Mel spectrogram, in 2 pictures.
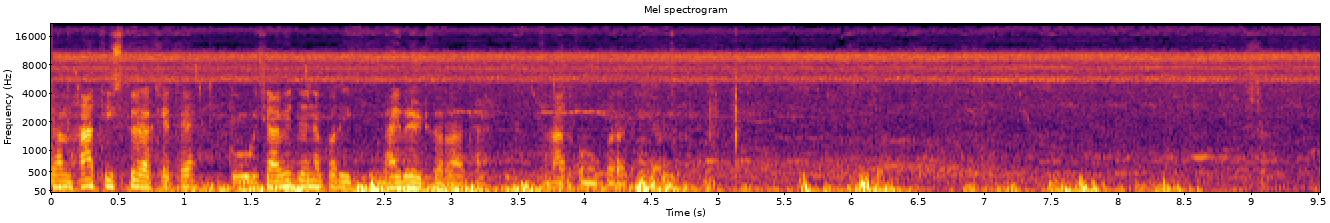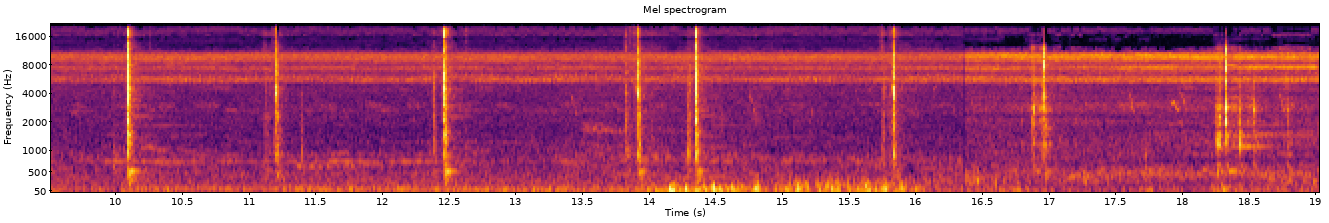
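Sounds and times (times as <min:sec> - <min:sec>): crickets chirping: 0:00.0 - 0:19.0
ignition key clicks: 0:08.6 - 0:16.3.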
